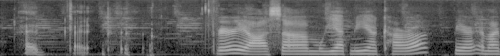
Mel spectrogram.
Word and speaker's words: Mia Cara: in my own head very awesome we have Mia Cara here am i pronouncing your name right yes Mia Cara here looking at her work and we're gonna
